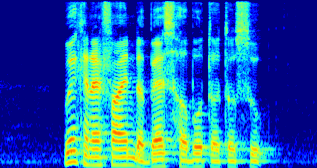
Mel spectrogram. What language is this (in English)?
English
